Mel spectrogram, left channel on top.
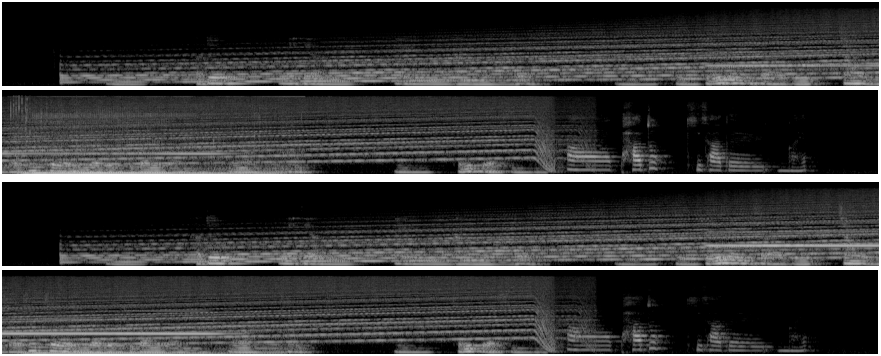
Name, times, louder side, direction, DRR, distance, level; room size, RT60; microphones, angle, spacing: sound 1, 0.6-14.7, right 1 dB, 5° right, 0.5 m, -33 dB
voice 1, 1.0-1.4 1.9-2.4 2.8-3.6 3.9-5.4 6.1-11.8 12.7-13.0 13.3-14.2, right 1 dB, 50° right, 2.3 m, -31 dB
Wind instrument woodwind instrument, 7.0-11.2, right 9 dB, 75° right, 1.1 m, -29 dB
sound 2, 8.8-11.8, left 7 dB, 75° left, 0.4 m, -27 dB
voice 2, 14.4-15.4 15.6-16.8, left 4 dB, 35° left, 0.7 m, -35 dB
8.8 x 7.3 x 3.7 m
head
